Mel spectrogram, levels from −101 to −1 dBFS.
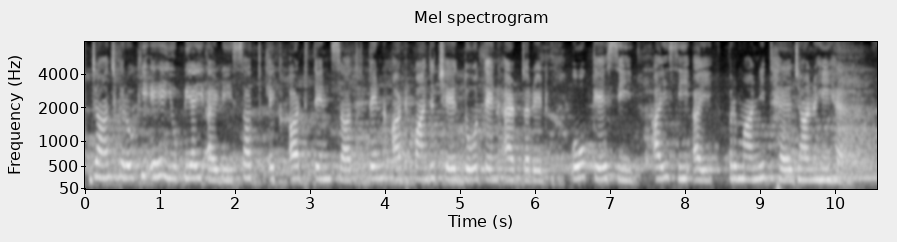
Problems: background sounds at intervals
